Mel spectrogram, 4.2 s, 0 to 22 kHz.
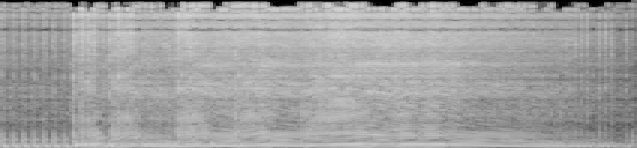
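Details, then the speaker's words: Yamaha TTR-230 single-cylinder dirtbike after carburetor removal and cleaning, started without choke: revs up cleanly and drops back smoothly with no stumbles or misfires; runs better than ever. "Maybe it doesn't need the choke. Didn't need the choke. Jeez, that sounds really good."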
